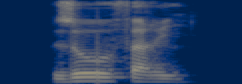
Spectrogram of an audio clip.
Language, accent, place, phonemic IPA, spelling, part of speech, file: French, France, Lyon, /zo.o.fa.ʁi/, zoofari, noun, LL-Q150 (fra)-zoofari.wav
- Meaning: zoofari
